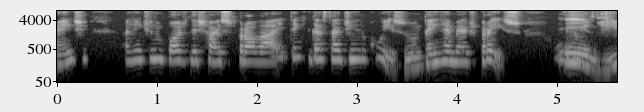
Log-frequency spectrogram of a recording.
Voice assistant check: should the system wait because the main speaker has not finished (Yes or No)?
Yes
